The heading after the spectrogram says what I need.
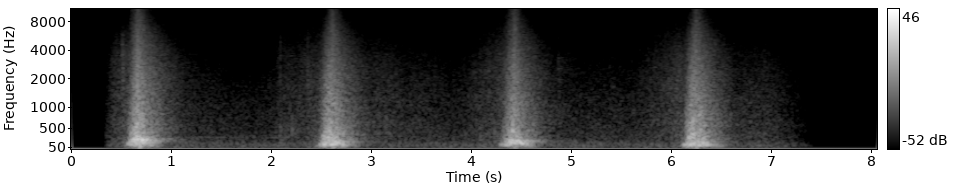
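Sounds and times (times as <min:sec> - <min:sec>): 
spear sounds: 0:00.4 - 0:01.1, 0:02.3 - 0:03.0, 0:04.1 - 0:04.8, 0:05.8 - 0:06.7.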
